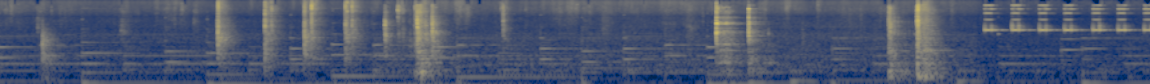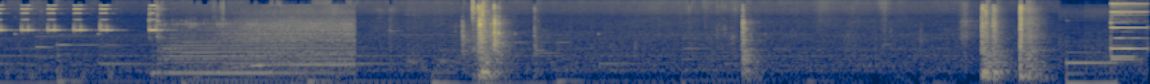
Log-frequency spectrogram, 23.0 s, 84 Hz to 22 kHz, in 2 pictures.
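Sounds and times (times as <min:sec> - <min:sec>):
background music: 0:00.0 - 0:19.8, 0:22.2 - 0:23.0
microwave keypad beeps: 0:09.9 - 0:13.4, 0:22.6 - 0:23.0
microwave oven humming: 0:13.1 - 0:15.1.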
